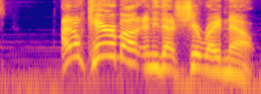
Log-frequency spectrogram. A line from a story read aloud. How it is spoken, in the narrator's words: Justine snapped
